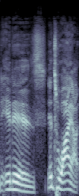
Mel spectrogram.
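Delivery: normal talking voice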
